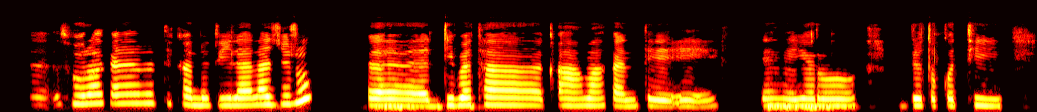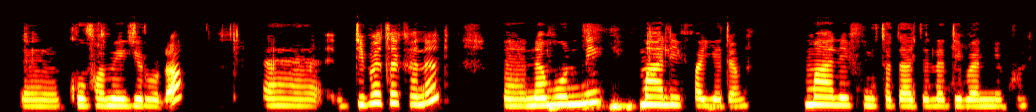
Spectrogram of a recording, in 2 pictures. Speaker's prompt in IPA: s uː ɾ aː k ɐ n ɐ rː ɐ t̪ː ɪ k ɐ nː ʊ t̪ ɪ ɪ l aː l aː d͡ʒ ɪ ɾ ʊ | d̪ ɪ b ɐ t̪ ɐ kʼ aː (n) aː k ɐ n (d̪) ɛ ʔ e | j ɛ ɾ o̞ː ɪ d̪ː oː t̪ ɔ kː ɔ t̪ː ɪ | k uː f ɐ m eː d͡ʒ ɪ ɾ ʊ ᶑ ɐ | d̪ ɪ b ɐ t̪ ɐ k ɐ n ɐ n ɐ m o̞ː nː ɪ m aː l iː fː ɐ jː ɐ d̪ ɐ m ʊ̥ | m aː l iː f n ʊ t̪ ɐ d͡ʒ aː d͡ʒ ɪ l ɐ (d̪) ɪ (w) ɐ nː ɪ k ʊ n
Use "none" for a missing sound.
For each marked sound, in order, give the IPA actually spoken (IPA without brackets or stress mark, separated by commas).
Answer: m, t̪, d̪, b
